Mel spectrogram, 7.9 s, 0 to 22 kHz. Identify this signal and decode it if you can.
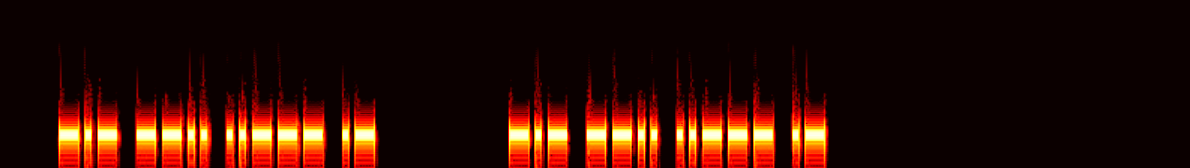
Morse code, heard as a keyed tone, about 28 wpm, 700 Hz. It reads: KZ2A KZ2A
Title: USA Call Signs - 4 Characters - Repeated 2x - 28wpm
